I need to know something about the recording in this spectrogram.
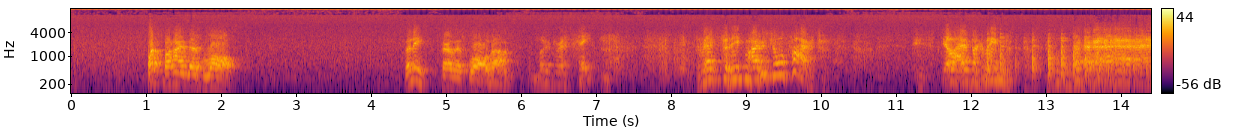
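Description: A man speaks with animation, heard through an old, muffled film soundtrack.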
